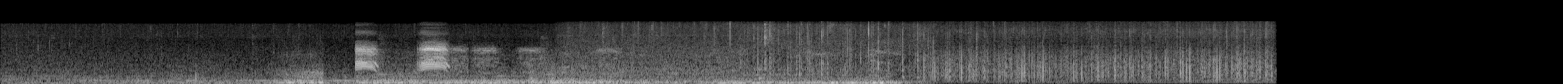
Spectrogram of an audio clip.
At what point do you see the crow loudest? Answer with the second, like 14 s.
4 s.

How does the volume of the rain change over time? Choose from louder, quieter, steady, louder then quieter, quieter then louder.
louder.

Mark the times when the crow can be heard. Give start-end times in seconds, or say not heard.
2.7-9.1.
